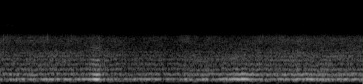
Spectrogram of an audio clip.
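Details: Honey bees feeding from a 3D printed feeder indoors in a Colorado garage in January; a steady, deep buzz with two short louder surges as individual bees fly near, against the background hum of the group.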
